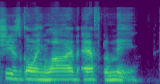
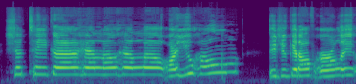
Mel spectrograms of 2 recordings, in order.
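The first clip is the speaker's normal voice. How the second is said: singsong greeting; 12 semitones higher than usual. Real, not acted. Host greeting Shatika as she joins, high singsong. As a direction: sing out the welcome on a high note.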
